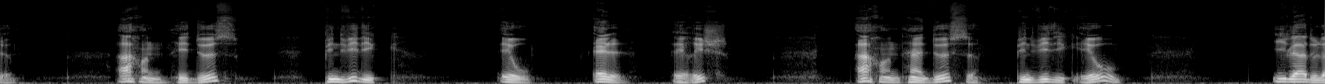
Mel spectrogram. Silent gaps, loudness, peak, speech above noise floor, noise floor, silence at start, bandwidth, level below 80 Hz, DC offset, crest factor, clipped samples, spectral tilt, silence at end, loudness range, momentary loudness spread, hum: none; -18 LUFS; 0 dBFS; 35 dB; -51 dBFS; 0 s; 16 kHz; -44 dBFS; under 0.1%; 18 dB; under 0.1%; -7.5 dB/octave; 0 s; 3 LU; 13 LU; none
